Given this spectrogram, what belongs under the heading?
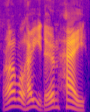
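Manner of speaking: sing-song rural Northern Irish culchie accent. Shown as a demonstration. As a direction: imitate a culchie accent with emphasis on "Hey". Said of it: "a bit more culty aspect would be like".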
